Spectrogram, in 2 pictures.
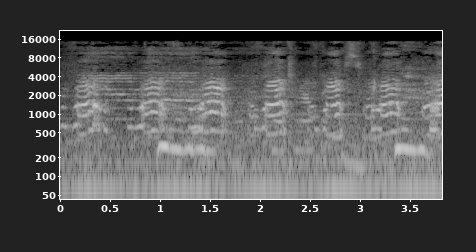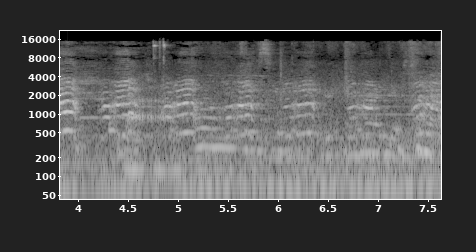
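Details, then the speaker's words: Newborn boy crying strongly right after a home birth at 37 weeks 3 days, following the mother's two prior C-sections. Repeated rising and falling wails with adult voices nearby; the baby is fine, just mad. "Wow. Baby's fine. Just mad."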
